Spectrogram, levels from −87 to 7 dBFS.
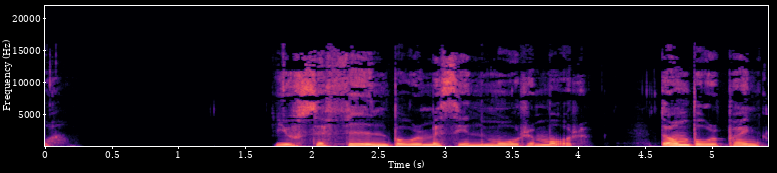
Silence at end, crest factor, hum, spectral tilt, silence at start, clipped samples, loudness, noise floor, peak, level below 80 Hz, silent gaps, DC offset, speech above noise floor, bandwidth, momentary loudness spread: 0.05 s; 18 dB; none; -6 dB/octave; 0 s; under 0.1%; -17 LUFS; under -90 dBFS; 0 dBFS; -48 dBFS; 0.32-1.23 s, 1.38-1.66 s; under 0.1%; over 74 dB; 16 kHz; 9 LU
